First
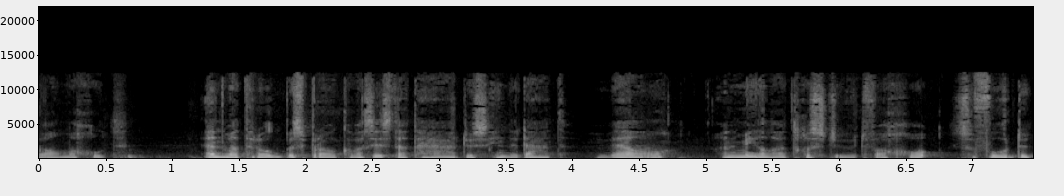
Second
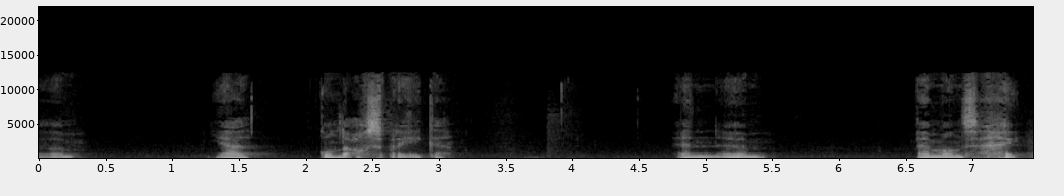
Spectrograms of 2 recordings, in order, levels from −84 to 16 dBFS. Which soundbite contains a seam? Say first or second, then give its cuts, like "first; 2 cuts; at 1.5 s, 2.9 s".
first; 1 cut; at 1.1 s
